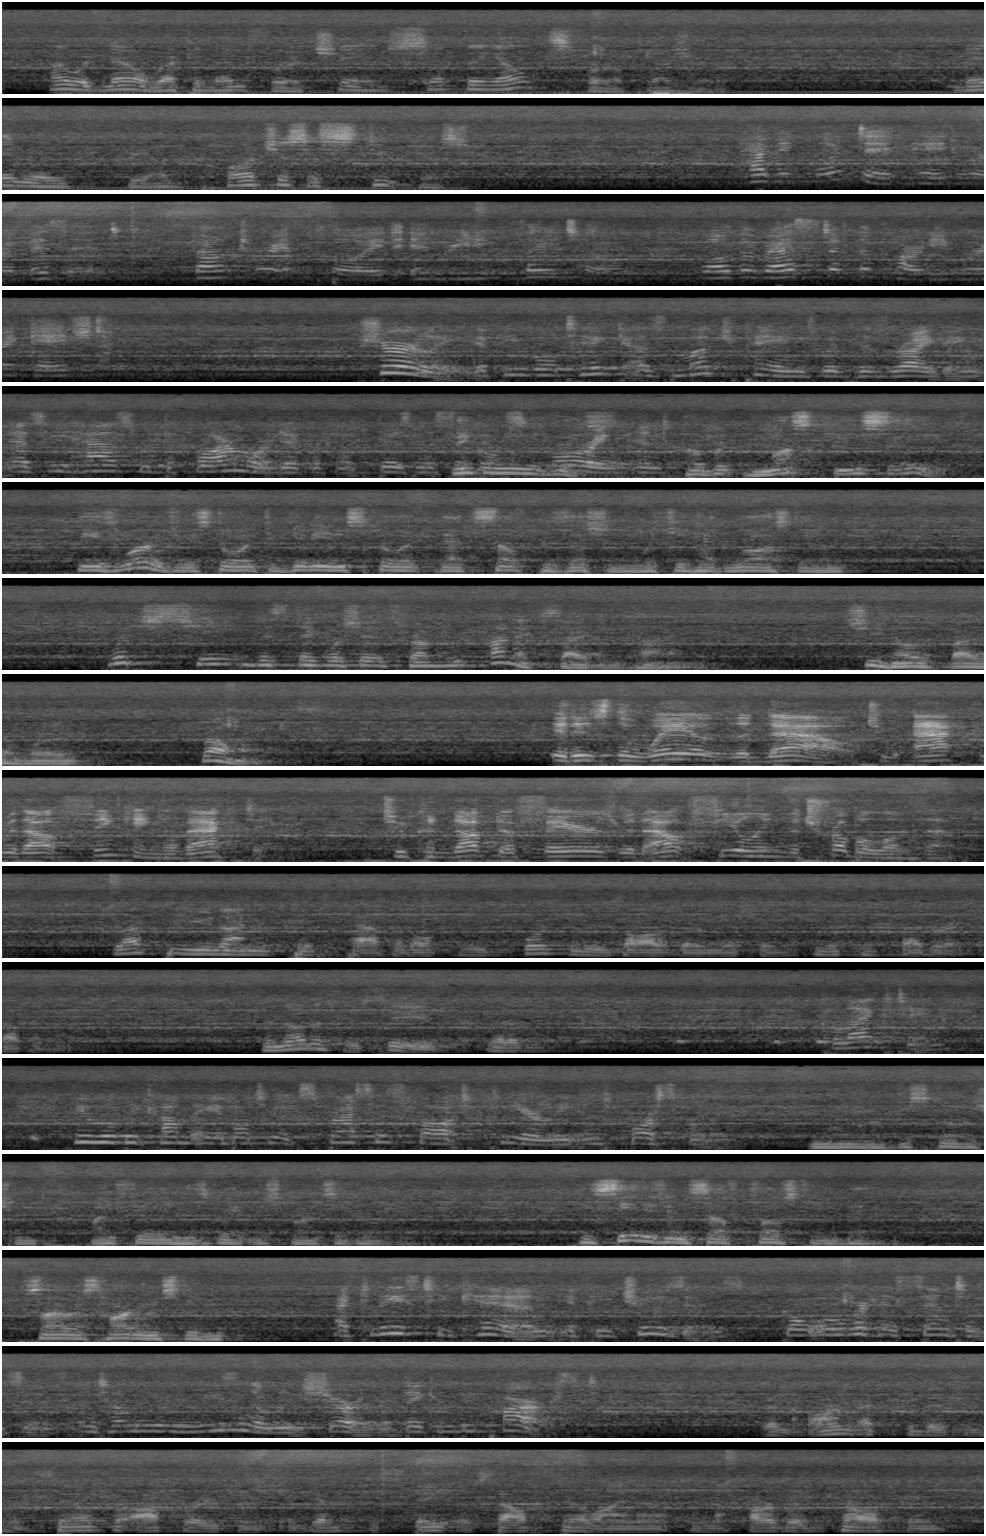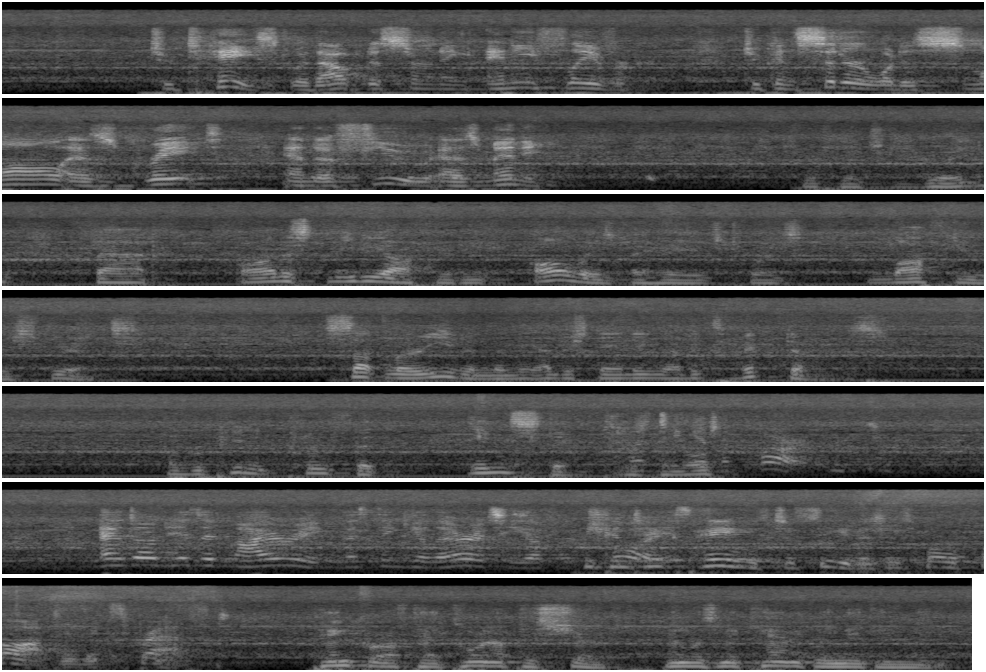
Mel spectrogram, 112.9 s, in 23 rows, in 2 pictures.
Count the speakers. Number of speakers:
seven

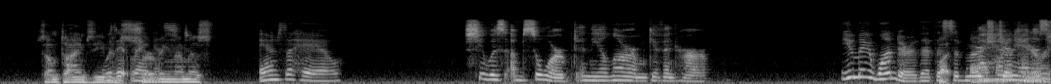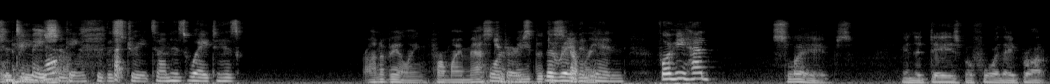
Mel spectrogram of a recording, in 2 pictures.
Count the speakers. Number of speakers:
five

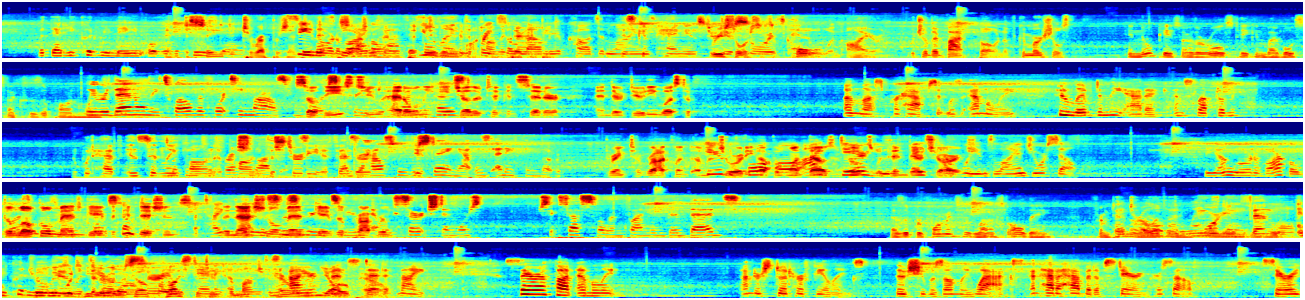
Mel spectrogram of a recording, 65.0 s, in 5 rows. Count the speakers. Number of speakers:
nine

